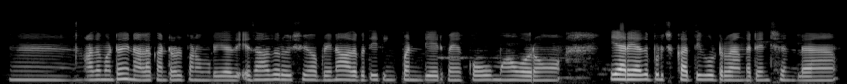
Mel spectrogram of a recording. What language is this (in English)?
Tamil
